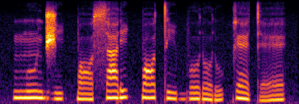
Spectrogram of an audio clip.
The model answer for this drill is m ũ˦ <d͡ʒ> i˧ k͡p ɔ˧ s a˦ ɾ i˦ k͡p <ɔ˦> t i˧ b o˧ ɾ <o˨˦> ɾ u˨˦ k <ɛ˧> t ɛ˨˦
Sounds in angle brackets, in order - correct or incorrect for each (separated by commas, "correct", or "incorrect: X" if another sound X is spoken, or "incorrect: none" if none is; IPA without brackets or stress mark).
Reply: correct, correct, incorrect: o˨, incorrect: ɛ˦˨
